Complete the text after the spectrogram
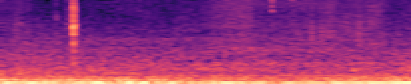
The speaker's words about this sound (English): Listen to this. This downshift to second. But that's all fake? All fake. It's just pumped in?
